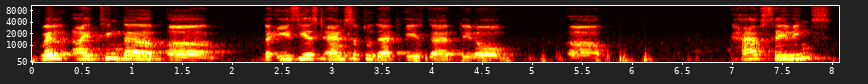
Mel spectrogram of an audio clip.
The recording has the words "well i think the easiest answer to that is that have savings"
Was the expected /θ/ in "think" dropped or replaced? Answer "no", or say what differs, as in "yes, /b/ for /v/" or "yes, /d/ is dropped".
yes, /t/ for /θ/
